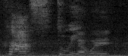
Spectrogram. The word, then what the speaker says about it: Castries: It is rightly pronounced cast.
